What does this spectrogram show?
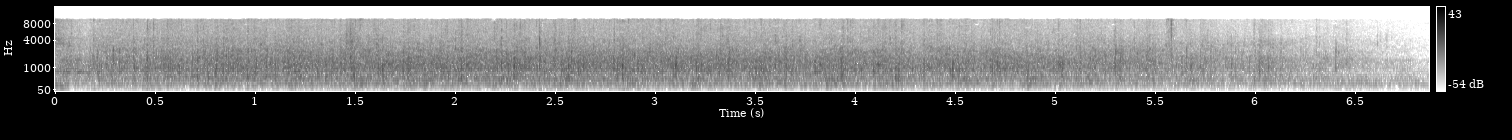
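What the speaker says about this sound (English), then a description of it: "Please give yourself a round of applause" Graduating class and audience applauding at a 2022 spring commencement ceremony, a broad, sustained roar of many hands from a large crowd that tapers off near the end.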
